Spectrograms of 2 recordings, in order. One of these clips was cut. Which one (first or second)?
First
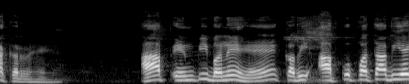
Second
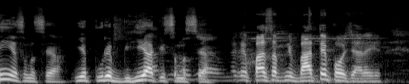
second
